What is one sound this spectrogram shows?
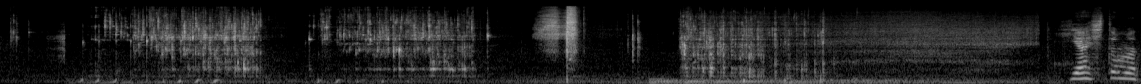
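Liquid pours and fizzes into metal cups.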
